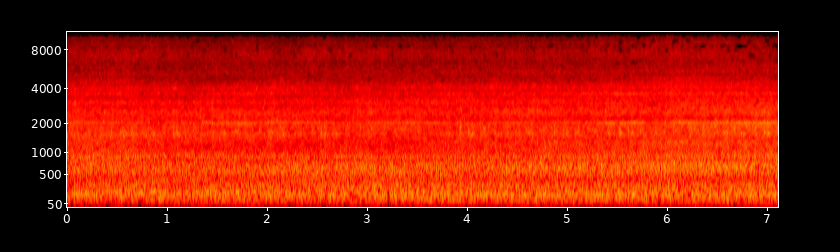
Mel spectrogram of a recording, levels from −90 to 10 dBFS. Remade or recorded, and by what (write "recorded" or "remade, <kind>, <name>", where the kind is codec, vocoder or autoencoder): remade, vocoder, Vocos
